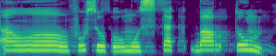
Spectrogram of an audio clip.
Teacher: اب یہاں پہ دیکھیں تو نون ساکن کے بعد فا ہے، اخفا کیجئے، نون کی آواز کو ہم نے کلیئر نہیں پڑھا، انفسکم واضح ہو گیا۔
